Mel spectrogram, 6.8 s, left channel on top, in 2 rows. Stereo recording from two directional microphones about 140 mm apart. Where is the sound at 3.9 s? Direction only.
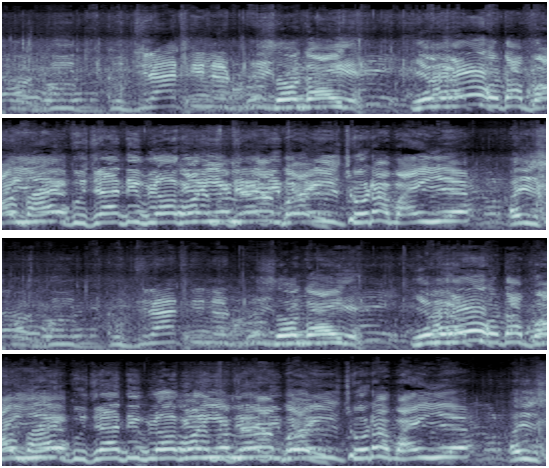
15° right (ahead or behind).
